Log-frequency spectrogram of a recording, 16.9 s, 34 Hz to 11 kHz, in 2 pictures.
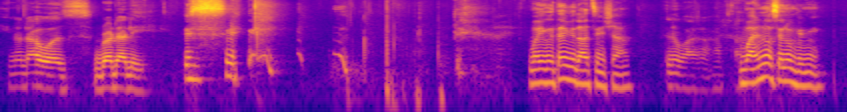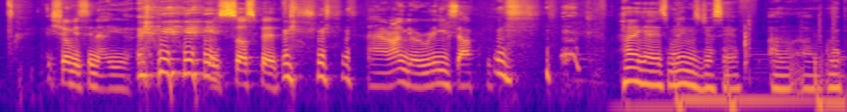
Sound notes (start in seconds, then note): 2.1 laughs; 9.7 laughs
